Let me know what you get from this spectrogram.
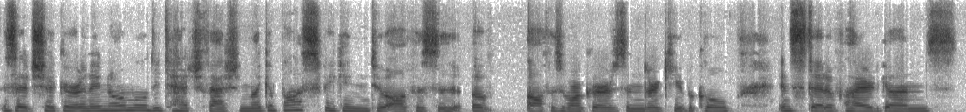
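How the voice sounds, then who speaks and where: A man's voice: mid-range voice, flat delivery, measured pace, a little mellow, no echo, lo-fi sound. A man narrating fan fiction as an amateur reader, in a storytelling style.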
